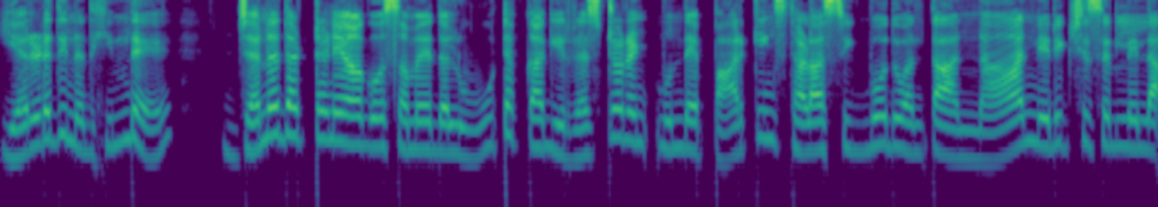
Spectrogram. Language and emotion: Kannada, surprised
